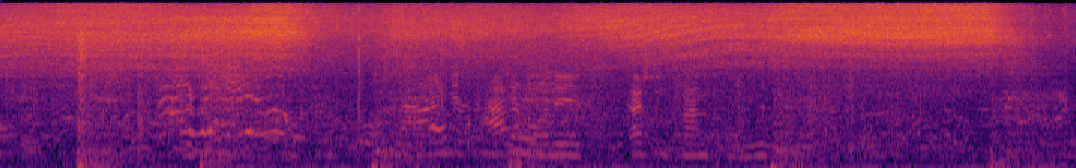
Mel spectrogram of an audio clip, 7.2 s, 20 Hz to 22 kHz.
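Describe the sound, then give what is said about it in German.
The air pump of a Prussian T3 steam locomotive hisses steadily, punctuated by a few heavy thumping strokes, while people talk over it. “Und das ist die Pumpe der Lok 30, eine preußische T3.”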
